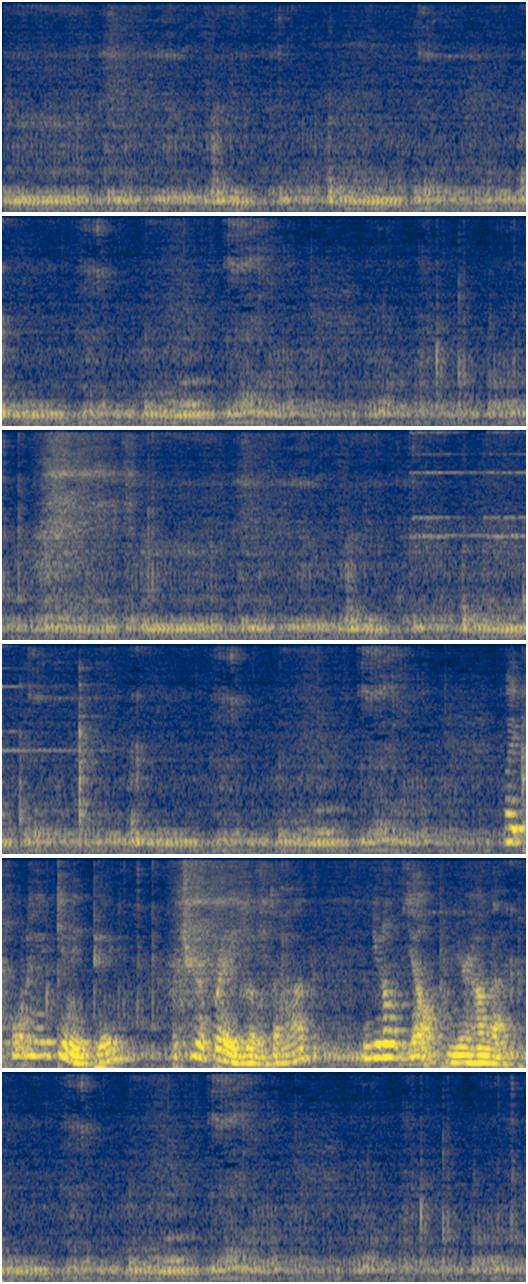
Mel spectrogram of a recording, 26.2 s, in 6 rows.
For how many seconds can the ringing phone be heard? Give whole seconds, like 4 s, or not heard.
2 s.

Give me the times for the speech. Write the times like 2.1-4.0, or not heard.
17.2-21.9.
